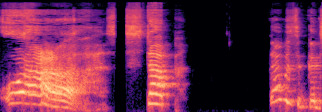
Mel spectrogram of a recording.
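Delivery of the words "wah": playful yell. Acted. End of stretch exclamation.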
